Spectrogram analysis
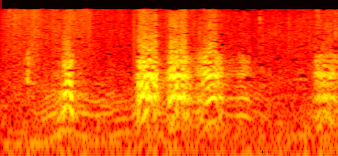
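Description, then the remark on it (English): A dog named Lightning barks in a quick series of sharp, mid-pitched yaps, several short bursts in a loose rhythm, some with a whiny, yelping edge, over a low background rumble. “Lightning is a dog.”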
